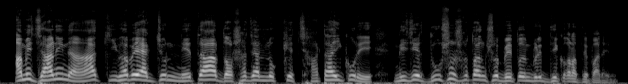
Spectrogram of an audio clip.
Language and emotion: Bengali, disgusted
